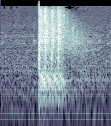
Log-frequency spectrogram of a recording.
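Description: A sudden, loud burst of rapid gunfire, a few shots fired in quick succession, then fading into a lingering rumble. No one speaks.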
